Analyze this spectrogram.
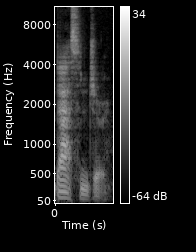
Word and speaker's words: Basinger: The I think I add more like the hard letter to it versus I feel like what's the opposite? Passenger? Basinger. Oh yeah. I guess I add more of the hard G Okay, there.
